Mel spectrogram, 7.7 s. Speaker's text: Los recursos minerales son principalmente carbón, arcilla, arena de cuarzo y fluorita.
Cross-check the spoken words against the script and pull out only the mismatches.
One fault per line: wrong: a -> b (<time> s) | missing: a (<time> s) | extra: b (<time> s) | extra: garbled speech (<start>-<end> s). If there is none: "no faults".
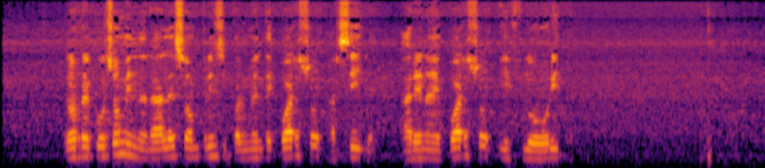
wrong: carbón -> cuarzo (2.7 s)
